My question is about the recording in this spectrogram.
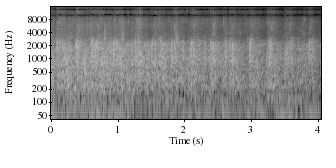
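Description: Audience applauding, a dense patter of many hands clapping together, easing off near the end.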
